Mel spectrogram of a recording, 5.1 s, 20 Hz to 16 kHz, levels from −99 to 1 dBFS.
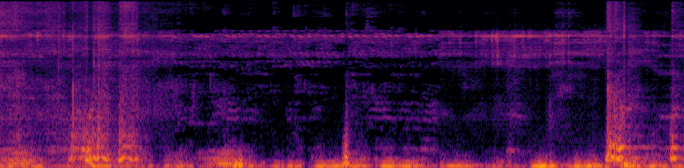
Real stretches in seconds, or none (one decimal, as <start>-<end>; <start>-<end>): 1.3-3.3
